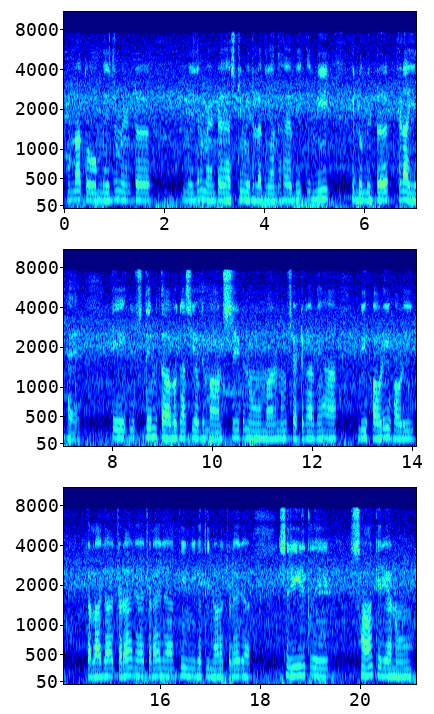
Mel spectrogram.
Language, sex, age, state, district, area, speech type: Punjabi, male, 18-30, Punjab, Barnala, rural, spontaneous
